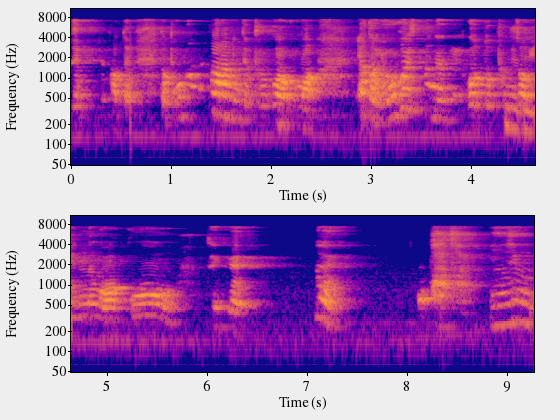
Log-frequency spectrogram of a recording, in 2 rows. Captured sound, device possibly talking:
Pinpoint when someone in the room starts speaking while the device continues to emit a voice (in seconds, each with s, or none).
4.3 s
